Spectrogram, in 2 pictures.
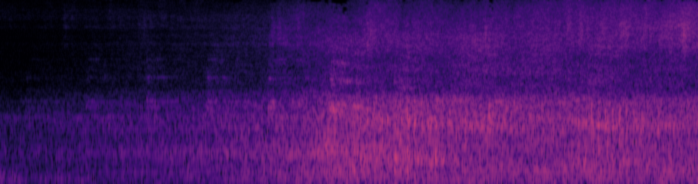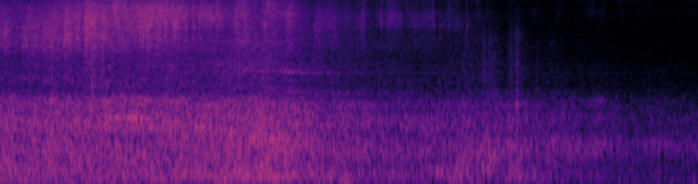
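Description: NJ Transit multilevel commuter train passing through the station at speed, with steady wheel-and-rail noise. The sound builds as the cab car approaches, stays loud for about seven seconds as the coaches go by, then fades.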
